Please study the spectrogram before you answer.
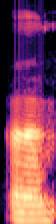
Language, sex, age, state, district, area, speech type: Bodo, male, 45-60, Assam, Kokrajhar, rural, spontaneous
